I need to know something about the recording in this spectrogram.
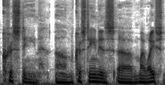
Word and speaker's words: Christine: a tune called christine christine is my wife's name and it's also one of those great rock and roll names it rhymes with queen gasoline and it also might in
